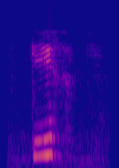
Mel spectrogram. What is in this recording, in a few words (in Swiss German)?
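"gicht", Alsatian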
